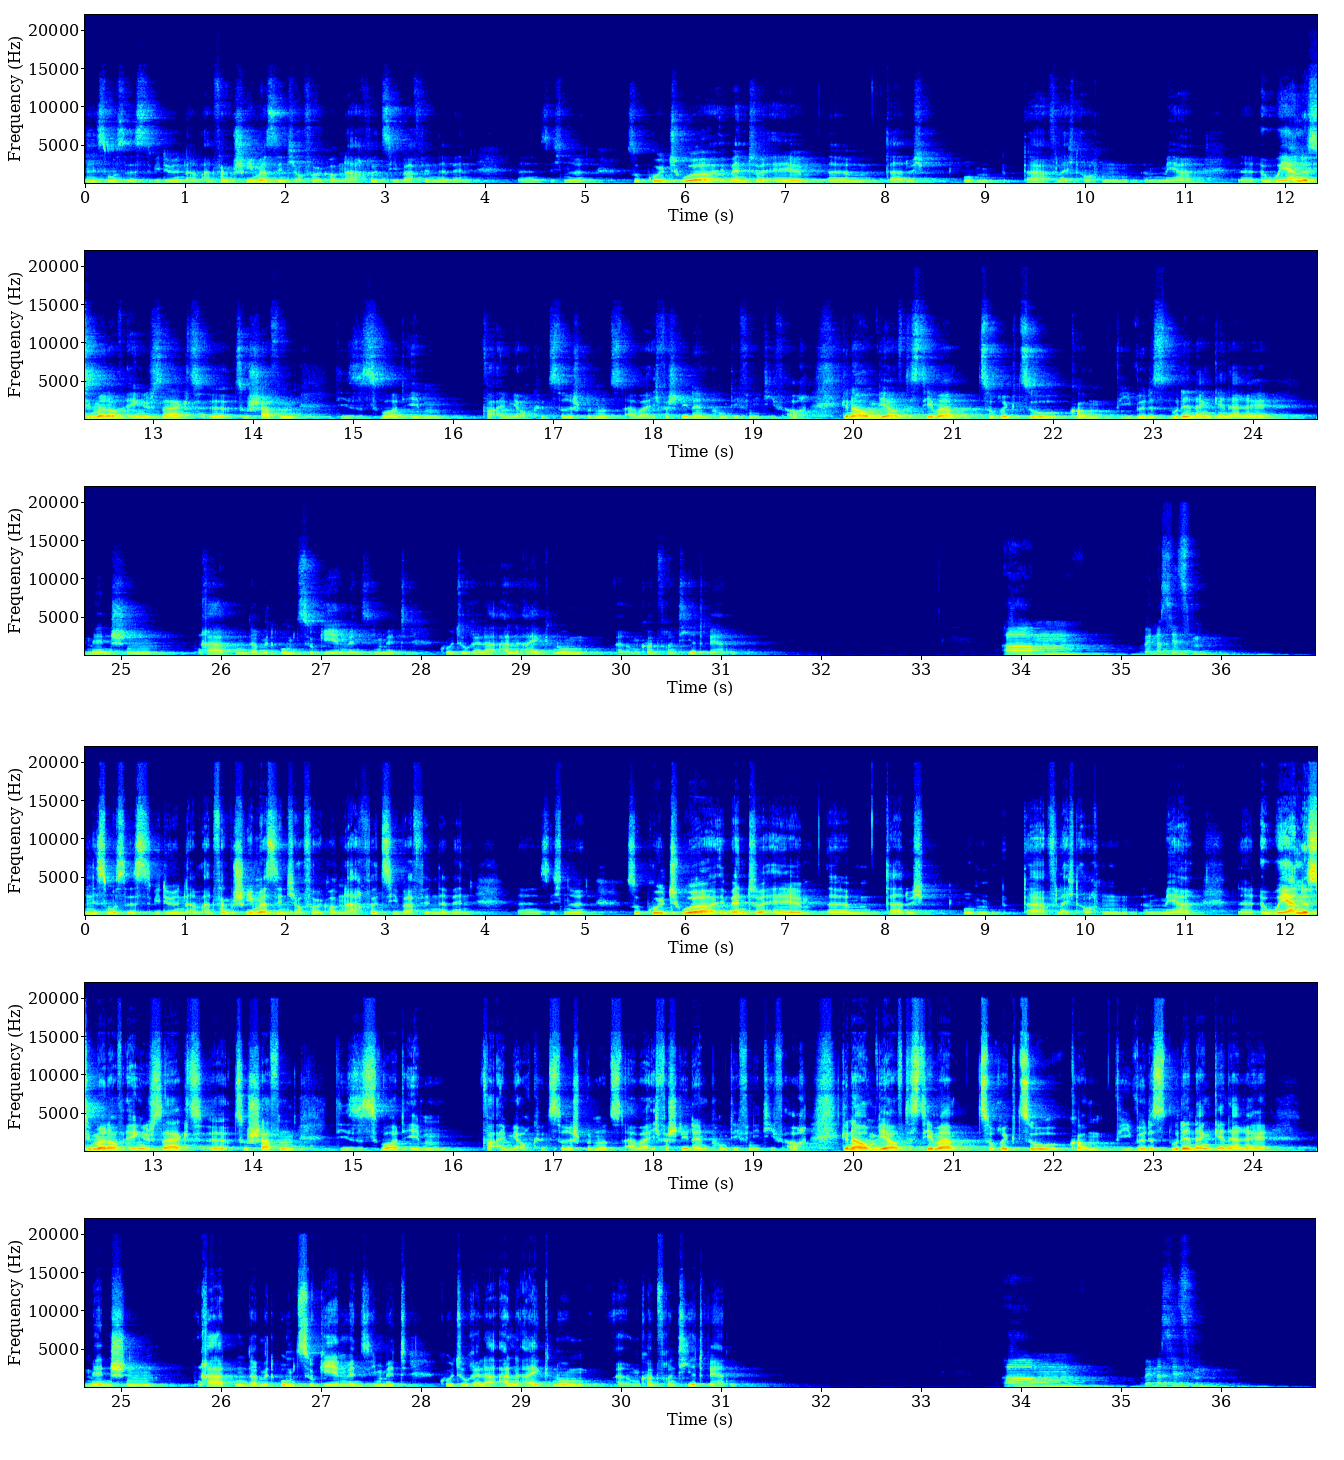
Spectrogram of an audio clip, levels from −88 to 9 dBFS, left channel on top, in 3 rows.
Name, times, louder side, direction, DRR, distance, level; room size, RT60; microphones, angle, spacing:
voice 1, 0.0-8.4 8.8-9.1 9.4-15.9 16.3-24.2 24.6-25.4 25.8-27.7 28.2-29.7 29.9-31.0, right 4 dB, 85° right, 11 dB, 0.7 m, -28 dB
voice 2, 33.8-34.6 35.1-35.8, left 2 dB, 40° left, 1 dB, 2.1 m, -34 dB
20.5 x 7.0 x 7.6 m, 1.3 s
head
